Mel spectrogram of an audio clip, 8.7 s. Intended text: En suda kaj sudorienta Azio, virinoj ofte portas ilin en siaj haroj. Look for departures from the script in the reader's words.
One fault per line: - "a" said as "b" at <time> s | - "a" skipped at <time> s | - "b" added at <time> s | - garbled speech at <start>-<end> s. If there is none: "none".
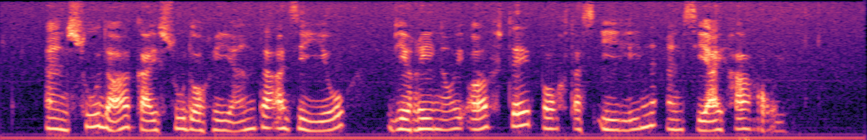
none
